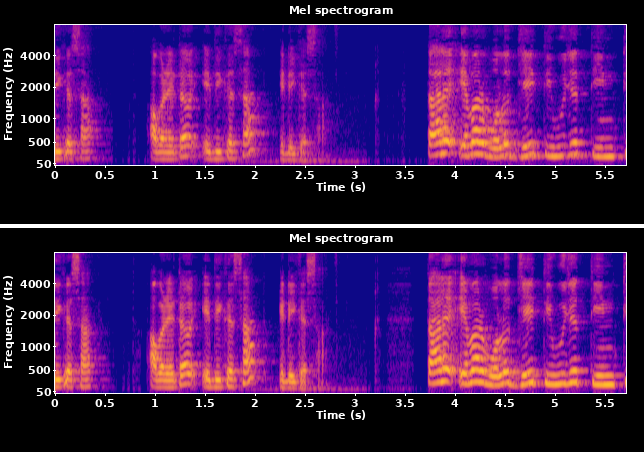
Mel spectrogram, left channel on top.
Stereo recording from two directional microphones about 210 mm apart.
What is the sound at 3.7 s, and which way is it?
Speech, 40° right (ahead or behind).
